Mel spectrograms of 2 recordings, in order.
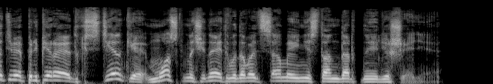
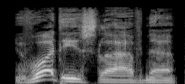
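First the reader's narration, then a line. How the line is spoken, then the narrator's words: Muttering inside head. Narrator (Russian): пробормотал у меня в голове Фырк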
